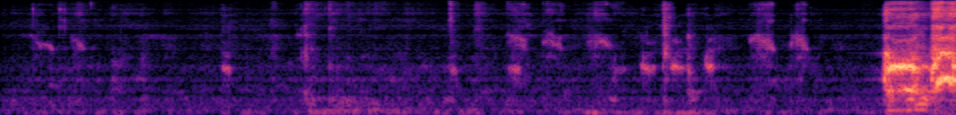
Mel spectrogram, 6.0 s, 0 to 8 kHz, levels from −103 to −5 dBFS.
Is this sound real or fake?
fake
